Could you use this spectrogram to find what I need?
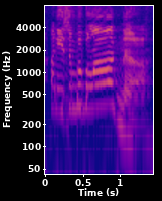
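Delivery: high, loud mock Pittsburgh yinzer voice; Pittsburgh accent. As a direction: ham up a Pittsburgh local asking for baloney. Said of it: "you think it'd be like".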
